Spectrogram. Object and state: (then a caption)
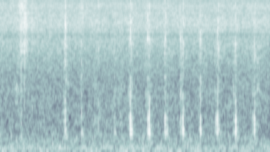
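Small pumpkin tapped with fingernails. A small orange mini pumpkin held in the hands is tapped with long nails, giving quick, light, hollow knocks with a dull mid-pitched tone and a faint bright click. The taps start faint and sparse, then settle into a steady, fairly even rhythm of about four per second. Each knock is dry and dies away almost at once over a low background hiss.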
